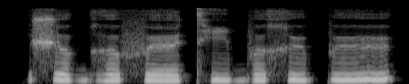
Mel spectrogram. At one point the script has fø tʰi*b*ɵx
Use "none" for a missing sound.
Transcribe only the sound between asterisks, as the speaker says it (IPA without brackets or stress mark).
b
